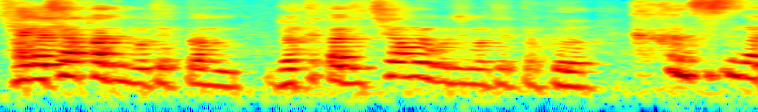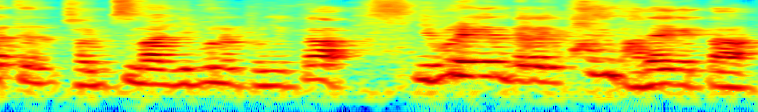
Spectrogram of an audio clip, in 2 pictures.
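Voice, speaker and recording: A man with a high voice talks at a fairly quick pace, with audible room echo and noticeable background noise. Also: ordinary pitch variation. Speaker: pastor. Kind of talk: sermon. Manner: fast; animated.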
